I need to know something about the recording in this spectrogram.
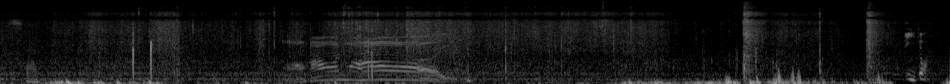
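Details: Bee at a very large nest during a honey harvest: a single droning hum swells and bends in pitch for about two seconds as it passes close, then rustling, handling noise and a man's voice.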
